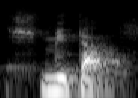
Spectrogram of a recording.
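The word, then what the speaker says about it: Shmita: La E no se pronuncia. Es Shemitah. Es sin E.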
